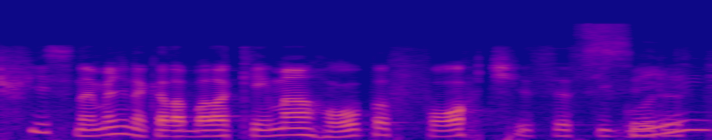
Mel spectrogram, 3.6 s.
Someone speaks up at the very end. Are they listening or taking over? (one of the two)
taking over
